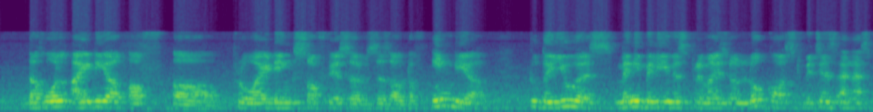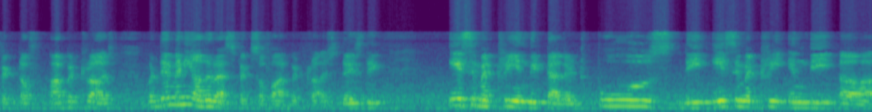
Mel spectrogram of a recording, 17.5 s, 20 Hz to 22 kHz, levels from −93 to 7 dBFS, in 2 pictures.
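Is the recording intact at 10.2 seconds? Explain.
No. At 10.2 seconds, as throughout the clip, a fine hiss and roughness rides on the sound, thickening on loud, bright passages and vanishing in silence. This is sample clock jitter: timing wander of roughly 3 microseconds makes sampling errors, about 35 dB below the signal, that grow with waveform slope.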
